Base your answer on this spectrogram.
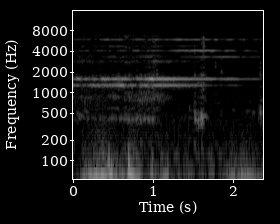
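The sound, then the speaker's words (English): A telephone bell rings in a steady, sustained trill, faint over a low background rumble. “their phone is ringing and they should answer it”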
